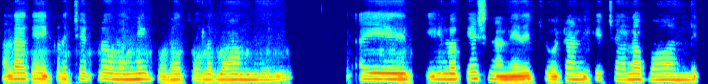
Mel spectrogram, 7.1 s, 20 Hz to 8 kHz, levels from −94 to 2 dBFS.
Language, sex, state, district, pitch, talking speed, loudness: Telugu, female, Andhra Pradesh, Chittoor, 195 Hz, 125 wpm, -25 LUFS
